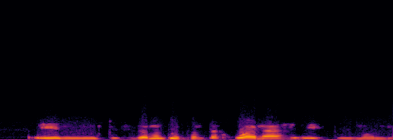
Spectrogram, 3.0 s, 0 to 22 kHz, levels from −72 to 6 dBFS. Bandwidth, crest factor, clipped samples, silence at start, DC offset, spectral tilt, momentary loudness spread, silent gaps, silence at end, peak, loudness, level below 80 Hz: 4.1 kHz; 18 dB; under 0.1%; 0.05 s; under 0.1%; -8 dB/octave; 11 LU; none; 0 s; -4 dBFS; -22 LUFS; -44 dBFS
